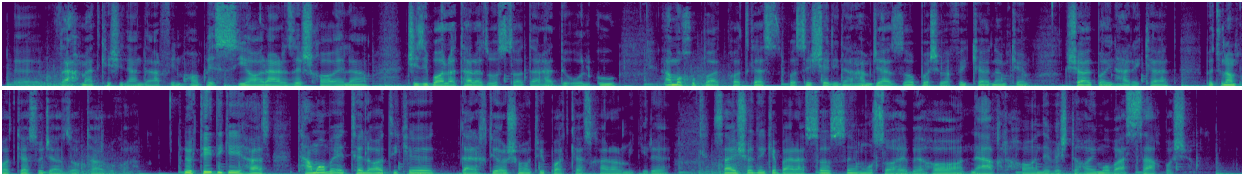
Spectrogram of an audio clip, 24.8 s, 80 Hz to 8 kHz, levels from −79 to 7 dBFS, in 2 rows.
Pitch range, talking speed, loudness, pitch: 90-110 Hz, 155 wpm, -23 LUFS, 100 Hz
